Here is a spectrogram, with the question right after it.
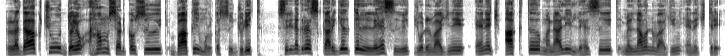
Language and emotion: Kashmiri, neutral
